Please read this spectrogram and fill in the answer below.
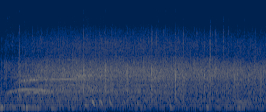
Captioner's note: audience applauds and cheers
